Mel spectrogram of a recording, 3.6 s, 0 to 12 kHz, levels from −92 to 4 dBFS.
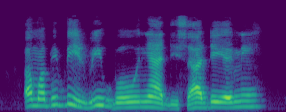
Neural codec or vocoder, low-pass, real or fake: codec, 16 kHz, 1 kbps, X-Codec, WavLM features, trained on Multilingual LibriSpeech; 7.2 kHz; fake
